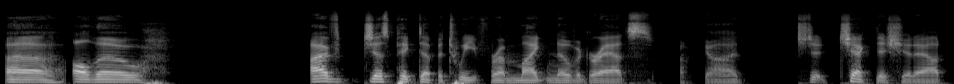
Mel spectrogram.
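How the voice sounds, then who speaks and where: A man's voice: low voice, steady tone, slow, fairly bright tone, clear, resonant tone. A man hosting a podcast solo, talking casually in a blunt, irreverent, sweary way. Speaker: podcast host.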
